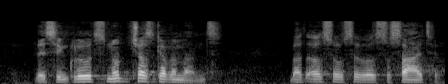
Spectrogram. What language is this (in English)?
English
